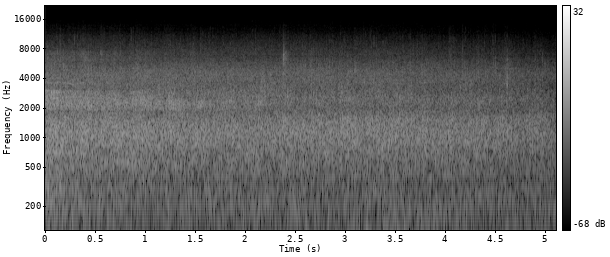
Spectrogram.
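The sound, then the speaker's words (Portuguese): A church audience applauding Jesus during a sermon, a dense, even wash of clapping that holds for about five seconds and tapers slightly at the end, with no voices over it. “Aplauda a Jesus por isso, aleluia.”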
